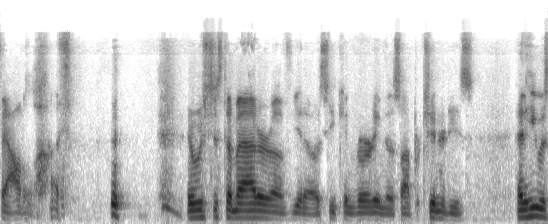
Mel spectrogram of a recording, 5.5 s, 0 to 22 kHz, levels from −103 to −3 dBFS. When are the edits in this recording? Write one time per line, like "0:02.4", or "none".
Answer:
none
